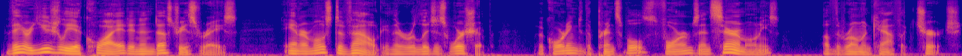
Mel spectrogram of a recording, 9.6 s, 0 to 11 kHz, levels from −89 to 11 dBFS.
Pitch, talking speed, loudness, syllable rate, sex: 100 Hz, 175 wpm, -20 LUFS, 5.9 syllables/s, male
